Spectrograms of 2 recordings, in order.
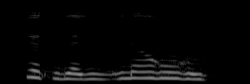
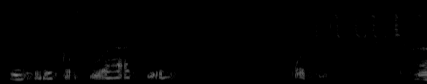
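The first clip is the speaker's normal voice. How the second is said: whispering; 11 dB quieter, faster than usual. Real, not acted. Frustrated muttering while aiming.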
